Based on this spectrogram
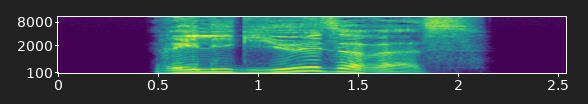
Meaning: strong/mixed nominative/accusative neuter singular comparative degree of religiös
- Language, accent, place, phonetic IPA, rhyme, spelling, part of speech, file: German, Germany, Berlin, [ʁeliˈɡi̯øːzəʁəs], -øːzəʁəs, religiöseres, adjective, De-religiöseres.ogg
